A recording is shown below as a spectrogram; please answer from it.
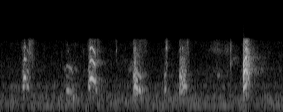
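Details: Vocal Maltese dog indoors giving a series of about eight short sharp yips and barks, spaced irregularly, the last one loudest, after a person asks what it wants.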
